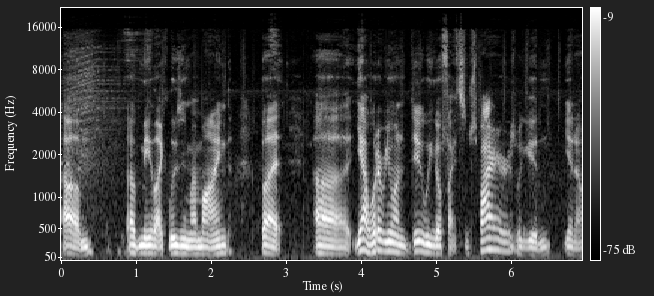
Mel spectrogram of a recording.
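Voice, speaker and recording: A man talks quietly at a moderate pace, his medium pitch rising and falling in an ordinary way. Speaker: gaming streamer. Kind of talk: casual chat. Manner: quiet, subdued.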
